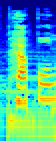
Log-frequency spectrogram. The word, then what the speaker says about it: Pepple: Pebble. Am I pronouncing your name right? Yes, ma'am. It's Pepple like Apple.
